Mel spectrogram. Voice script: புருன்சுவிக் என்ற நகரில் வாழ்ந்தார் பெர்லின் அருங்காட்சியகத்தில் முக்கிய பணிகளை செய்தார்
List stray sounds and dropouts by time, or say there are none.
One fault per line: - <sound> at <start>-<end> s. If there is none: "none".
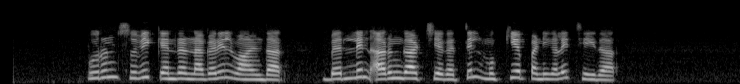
none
